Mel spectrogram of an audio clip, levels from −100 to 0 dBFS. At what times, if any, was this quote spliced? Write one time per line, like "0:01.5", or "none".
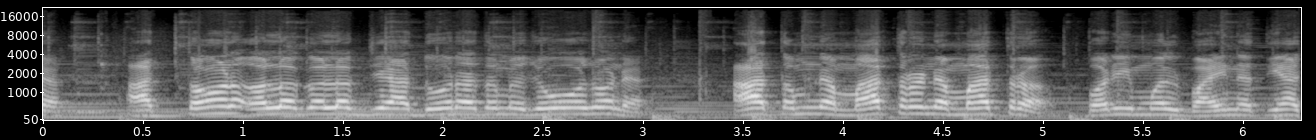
none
